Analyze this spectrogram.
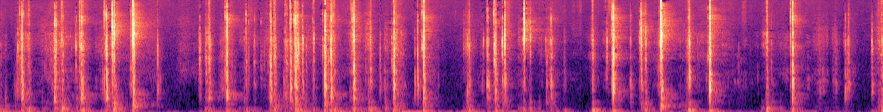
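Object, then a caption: Bamboo wooden keyboard. Fingertips and long nails tap across the wooden keys of a full-size bamboo keyboard in a steady run of typing. Each press gives a short, dry click with a brief woody knock, bright edges and almost no ring, coming in quick bursts with small pauses between them.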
